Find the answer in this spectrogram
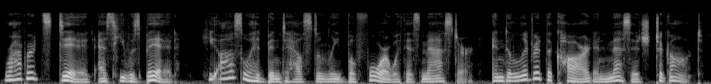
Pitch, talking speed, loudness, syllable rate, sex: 155 Hz, 185 wpm, -20 LUFS, 5.4 syllables/s, female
